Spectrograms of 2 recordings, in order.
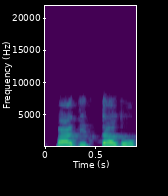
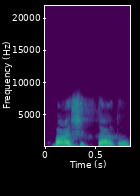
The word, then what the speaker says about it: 맛있다: 그래서 맛있다와 멋있다 요 두 단어는 둘 다 발음이 맞습니다. 맛있다도 맞고 맛있다도 맞고 멋있다도 맞고 멋있다도 맞고 둘 다 맞는 발음이에요.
